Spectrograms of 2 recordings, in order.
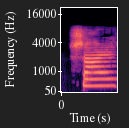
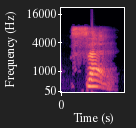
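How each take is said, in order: First: The first sound is said with the tongue curled. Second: The first sound is a plain Korean s. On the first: The speaker calls it wrong. "선생님이 뭐라고 했냐면 쌀 주세요 이랬어요" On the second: The speaker calls it right. "이래야 되는데"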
